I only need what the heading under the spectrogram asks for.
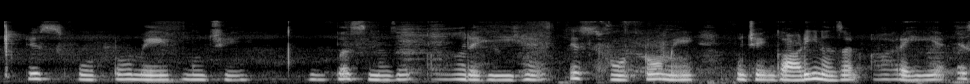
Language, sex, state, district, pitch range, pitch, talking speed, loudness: Hindi, female, Madhya Pradesh, Umaria, 215-235 Hz, 220 Hz, 115 wpm, -18 LUFS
